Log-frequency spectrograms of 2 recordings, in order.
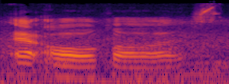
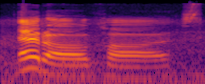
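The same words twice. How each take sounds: First: Said in the usual way. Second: At all costs, repeated louder for emphasis; firm emphatic warning; stress on costs. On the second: Real, not acted. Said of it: "avoid Broward Central Terminal at all costs".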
